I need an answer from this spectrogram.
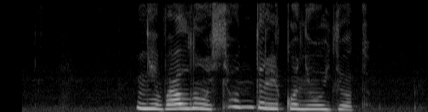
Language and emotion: Russian, neutral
